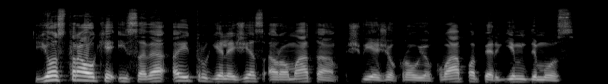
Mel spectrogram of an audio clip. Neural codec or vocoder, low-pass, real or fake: none; 14.4 kHz; real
